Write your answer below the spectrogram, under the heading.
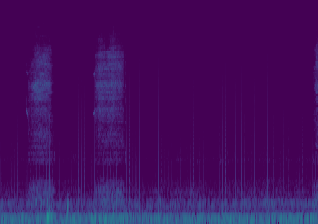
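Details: Barn owl mother feeding her nestlings in a wild nest box; two breathy screeching hisses close together, then quiet hum, and another hiss starting at the end.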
